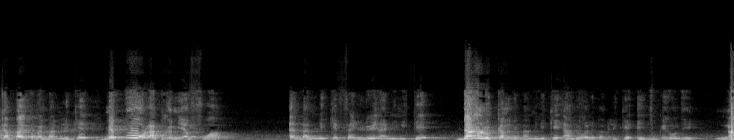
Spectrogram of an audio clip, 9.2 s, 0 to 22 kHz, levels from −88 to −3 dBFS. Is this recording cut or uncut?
uncut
